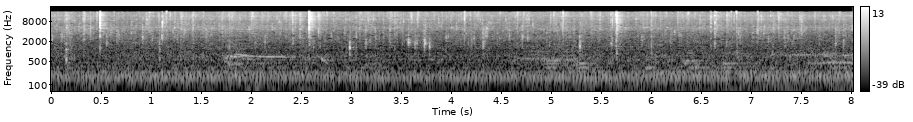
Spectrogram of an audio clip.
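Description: Whole fish pan-frying in hot oil, sizzling steadily with frequent small crackles and pops over a steady low hum.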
